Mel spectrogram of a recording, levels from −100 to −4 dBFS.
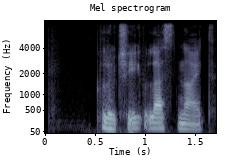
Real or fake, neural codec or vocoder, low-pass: fake; codec, 16 kHz in and 24 kHz out, 0.4 kbps, LongCat-Audio-Codec, two codebook decoder; 7.2 kHz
